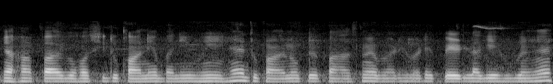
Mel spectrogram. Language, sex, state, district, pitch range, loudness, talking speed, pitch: Hindi, male, Madhya Pradesh, Umaria, 140-145 Hz, -18 LUFS, 195 wpm, 140 Hz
